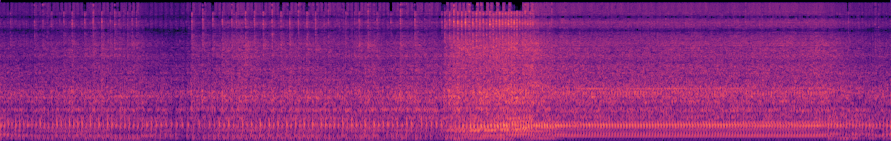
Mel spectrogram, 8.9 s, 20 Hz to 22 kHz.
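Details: Honda GX120 small single-cylinder engine on a roofing shingle loader, after reassembly with spark and fuel confirmed, kill switch left unconnected: it catches and settles into a steady, even buzzing run with a clear held tone. Normal running.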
